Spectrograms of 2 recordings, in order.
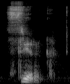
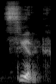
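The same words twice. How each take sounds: First: Цирк with hard ts and a dark y vowel. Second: Цирк with a clear ee after the first consonant; wrongly soft ts. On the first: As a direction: say "цирк" slowly as tsyrk, no ee. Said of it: "we'd say цирк". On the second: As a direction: say "цирк" softened, like tseerk. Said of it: "you don't say цирк". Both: Shown as a demonstration.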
